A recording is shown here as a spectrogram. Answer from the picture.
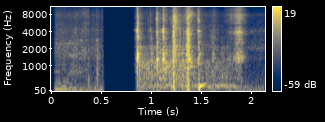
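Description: Several sharp metallic knocks and handling noise from tools being worked on a small diesel engine, in short pieces broken by a moment of dead silence.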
